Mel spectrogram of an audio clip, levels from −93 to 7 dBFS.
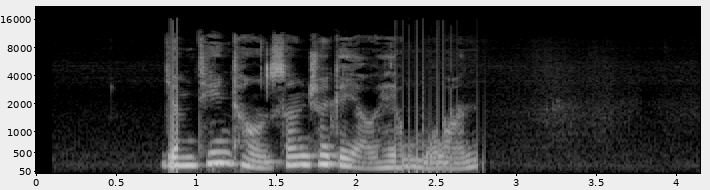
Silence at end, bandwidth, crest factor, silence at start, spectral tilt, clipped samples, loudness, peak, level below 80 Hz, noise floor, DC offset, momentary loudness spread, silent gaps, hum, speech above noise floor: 1.4 s; 15 kHz; 20 dB; 0.8 s; -5.5 dB/octave; under 0.1%; -24 LUFS; -6 dBFS; -58 dBFS; -67 dBFS; under 0.1%; 13 LU; none; none; 44 dB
